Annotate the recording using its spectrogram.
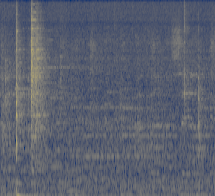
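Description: Long-handled tire tool prying and striking against a metal wheel rim while hand-demounting a large motorhome tire: one loud metallic clank about a third of a second in, with ringing, then lighter metal clinks and scrapes.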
